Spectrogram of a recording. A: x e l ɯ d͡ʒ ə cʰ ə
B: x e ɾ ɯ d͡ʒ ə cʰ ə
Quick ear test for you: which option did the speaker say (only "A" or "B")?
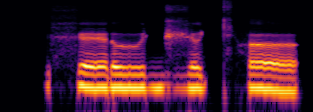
B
